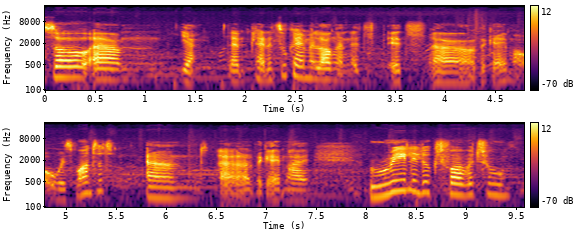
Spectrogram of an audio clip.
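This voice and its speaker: Over music in the background, a woman with a German accent speaks at a fairly slow pace, leaving long, frequent pauses. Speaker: gaming video creator. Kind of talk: casual unscripted vlog. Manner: hesitant, many fillers.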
